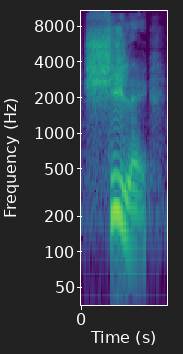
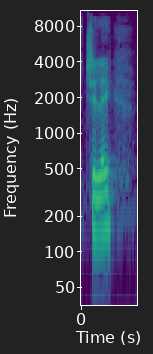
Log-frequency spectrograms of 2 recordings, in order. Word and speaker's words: Chile: And, you know, he won't turn down a chance to say Chile if he can, rather than Chile, because presumably in Chile, they say Chile. So if it's good enough for Chile, it is, of course, good enough for Mr. Marcotti.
